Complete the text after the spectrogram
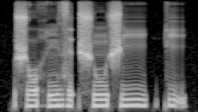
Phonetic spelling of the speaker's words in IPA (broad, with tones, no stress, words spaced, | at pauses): ʃo˦hĩ˦zɪ˦ʔ ʃũ˦ ʃi˦ | kḭ˦˨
